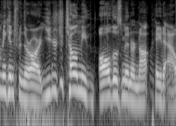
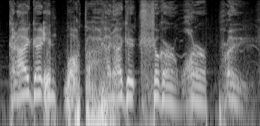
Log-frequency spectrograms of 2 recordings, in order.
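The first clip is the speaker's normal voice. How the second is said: put-on slack-jawed, slurred bug-creature voice. Being coached by others on a cockroach guy impression, trying the slack-jawed slurred cockroach guy voice. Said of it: "do your cockroach guy impression".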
